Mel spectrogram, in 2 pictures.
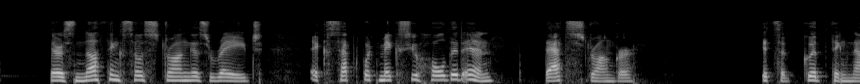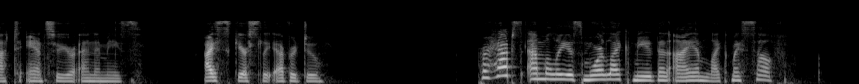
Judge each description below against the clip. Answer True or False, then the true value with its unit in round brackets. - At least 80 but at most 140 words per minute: True (135 wpm)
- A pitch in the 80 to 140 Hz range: False (180 Hz)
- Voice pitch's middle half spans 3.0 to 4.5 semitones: False (5.0 semitones)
